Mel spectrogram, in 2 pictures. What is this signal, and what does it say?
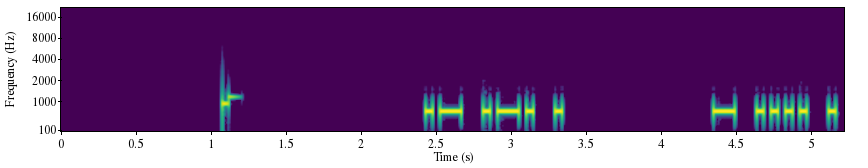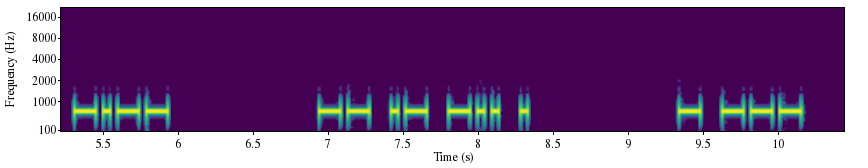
Morse code, heard as a keyed tone, about 25 wpm, 700 Hz. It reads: ARE THEY MADE TO
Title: 3x Word-Spacing - Sentences from Top 400 Words - 25wpm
